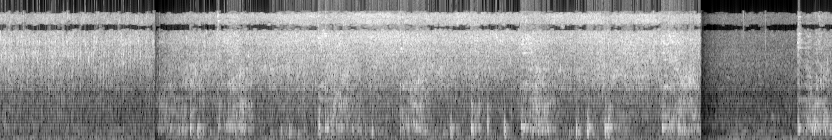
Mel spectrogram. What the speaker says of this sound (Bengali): আলুটা আমি সুন্দর করে ভেজে নিয়েছি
